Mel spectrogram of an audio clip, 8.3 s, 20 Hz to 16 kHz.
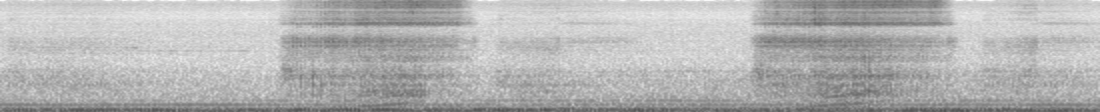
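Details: Snoring in a sleeping girl: two rasping snores, each about a second and a half long and roughly 3.5 seconds apart, over a steady low background hum.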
